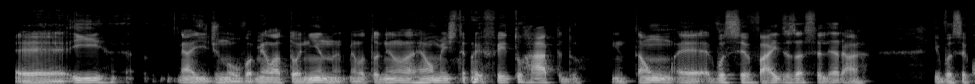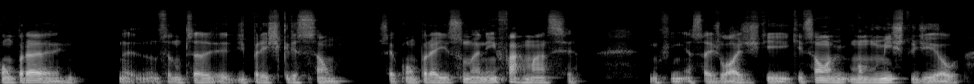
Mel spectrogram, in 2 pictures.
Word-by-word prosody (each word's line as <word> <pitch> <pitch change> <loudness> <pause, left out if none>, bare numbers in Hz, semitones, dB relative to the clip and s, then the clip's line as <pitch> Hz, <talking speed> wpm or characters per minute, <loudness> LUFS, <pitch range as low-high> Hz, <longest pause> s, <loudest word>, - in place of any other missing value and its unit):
eh, 75 -1 +3
e 95 0 +3 0.8
aí 80 -4 +2
de 85 - -5
novo, 70 -4 +1
a - - 0
melatonina, 80 +1 +2
melatonina 75 +4 -1
ela 90 -3 +1
realmente 90 +2 +2
tem - - -4
um - - +5
efeito 95 -1 -2
rápido, 90 -4 0 0.3
então, 80 +5 +1
é, 80 -2 +1
você 90 -1 0
vai 85 +1 +2
desacelerar. 75 -2 -2 0.6
E - - -3
você - - -2
compra, 85 -1 +3 0.7
né, - - -5 0.2
você - - -8
não 80 0 -3
precisa 80 -1 -1
de 75 0 -7
prescrição, 80 -1 -3 0.4
você - - -5
compra 75 +1 0
isso 75 +2 -1
não 85 -2 +1
é - - +1
nem 85 +4 +2
em - - -3
farmácia, 80 -8 -1 0.7
enfim, 70 - -5
essas 70 -1 -3
lojas 75 0 +1
que 75 -4 -1
que - - -5
são 100 - +2
um 80 0 0
misto 90 -1 +2
de 75 +1 -1
eu 75 0 +1
80 Hz, 140 wpm, -24 LUFS, 75-90 Hz, 0.8 s, um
